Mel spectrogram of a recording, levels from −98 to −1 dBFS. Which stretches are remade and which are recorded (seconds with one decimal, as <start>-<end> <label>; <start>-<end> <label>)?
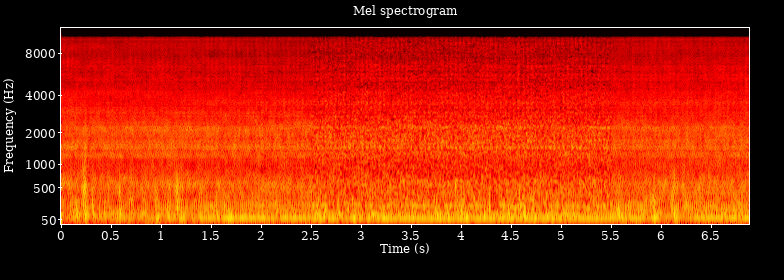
0.0-2.5 remade; 2.5-5.5 recorded; 5.5-6.9 remade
